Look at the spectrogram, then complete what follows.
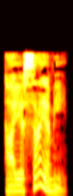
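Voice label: "hyoscyamine", British English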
